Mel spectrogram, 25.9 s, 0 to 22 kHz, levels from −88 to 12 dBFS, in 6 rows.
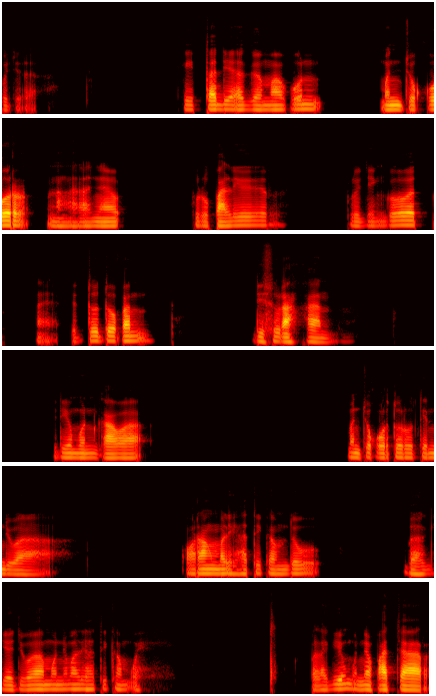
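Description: No technical faults can be heard anywhere in the speech recording. There is nothing in it that calls for a time mark or a correction.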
